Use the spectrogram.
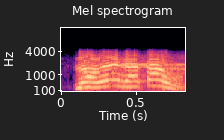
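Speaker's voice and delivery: tiruan bentakan polisi, sangat keras dan tinggi; polisi membentak heran. Acted. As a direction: cecar pelanggar dengan suara meledak. (memerankan polisi tak percaya, lantang)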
